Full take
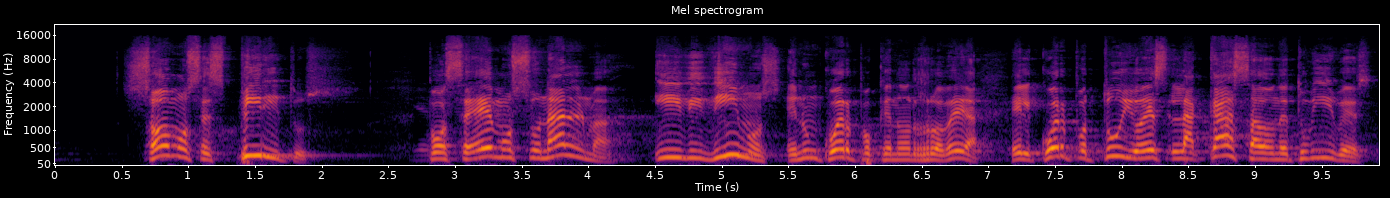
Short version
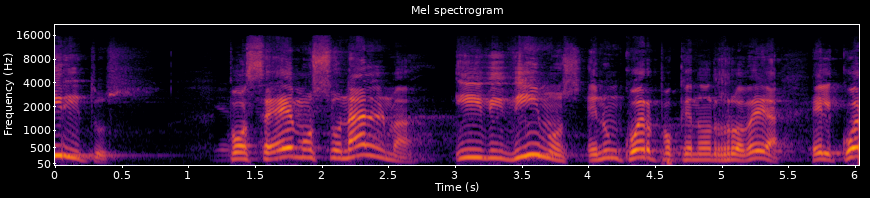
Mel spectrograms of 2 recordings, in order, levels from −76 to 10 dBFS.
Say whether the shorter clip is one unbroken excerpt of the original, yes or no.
yes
